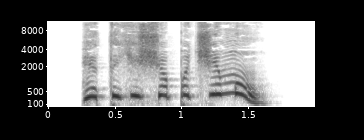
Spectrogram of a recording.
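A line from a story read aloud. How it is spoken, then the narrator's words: More indignant question. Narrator (Russian): спросила я еще более возмущенно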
